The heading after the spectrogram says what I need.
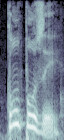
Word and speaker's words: composer: Composer. Okay, O and M together, after that a consonant, so it's the nasal on. Composer.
